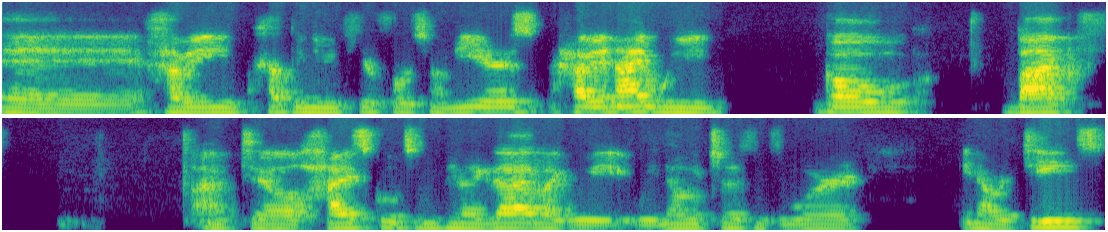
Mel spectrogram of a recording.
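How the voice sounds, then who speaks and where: A man speaks with a slight Spanish accent at a moderate pace, his pitch fairly high. His delivery is somewhat breathy, with monotone, flat intonation. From Spain. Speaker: author. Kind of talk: interview.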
